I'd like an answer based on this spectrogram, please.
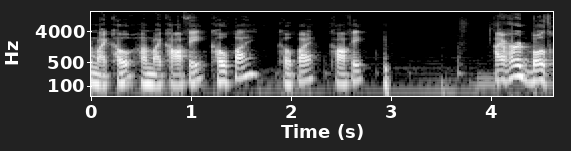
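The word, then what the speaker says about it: Ko-fi: I always say it like coffee. That's how I thought it was because when you log in, it's like, "Oh, buy him a coffee." Like a play on words, you know?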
